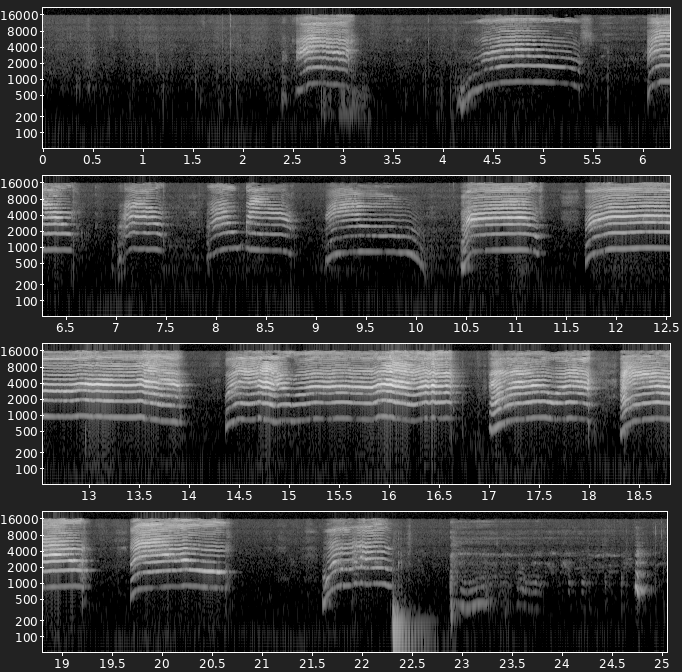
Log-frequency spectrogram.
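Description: Kitten meowing over and over while pinned by a bigger cat in play-wrestling: a string of about fifteen high cries, each rising and falling in pitch, longer and louder in the middle run. A dull thump near the end.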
